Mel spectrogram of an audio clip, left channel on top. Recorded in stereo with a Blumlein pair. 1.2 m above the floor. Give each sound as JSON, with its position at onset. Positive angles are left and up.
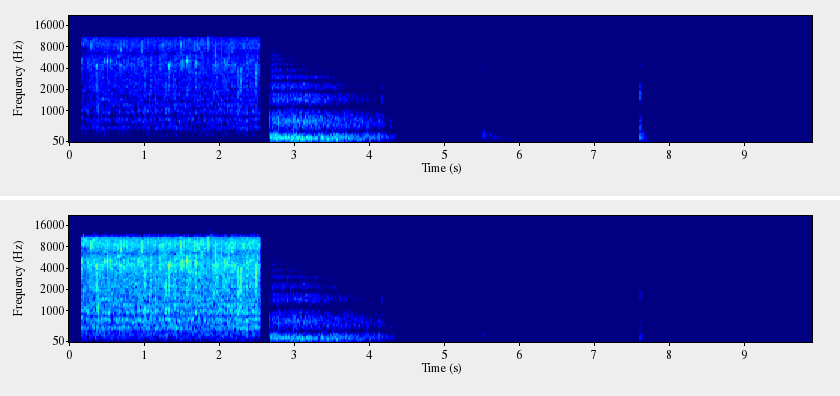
{"t": 0.2, "sound": "frying", "azimuth_deg": -55}
{"t": 2.7, "sound": "an explosion", "azimuth_deg": 15}
{"t": 5.5, "sound": "a drawer", "azimuth_deg": 30}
